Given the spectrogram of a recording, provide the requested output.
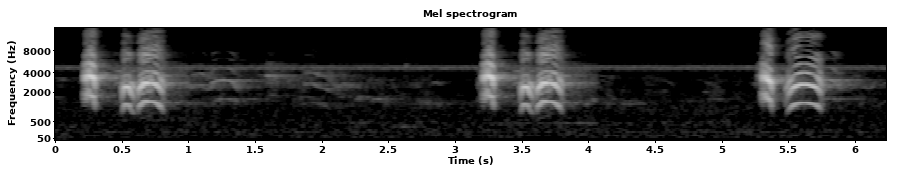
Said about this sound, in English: Several minutes later, the same kiskadee flies into view, lands on a dead limb close by, and gives a series of typical calls as another kiskadee sounds off excitedly in the distance.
